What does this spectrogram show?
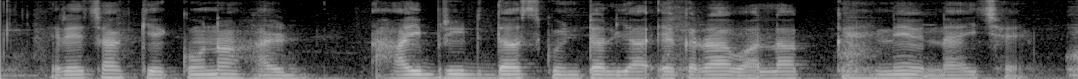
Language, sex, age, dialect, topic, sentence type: Maithili, male, 31-35, Angika, agriculture, question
